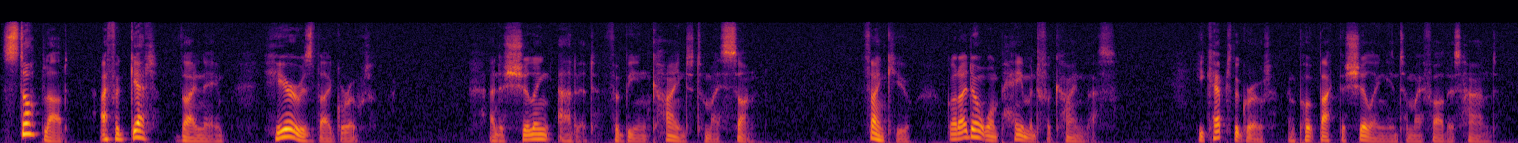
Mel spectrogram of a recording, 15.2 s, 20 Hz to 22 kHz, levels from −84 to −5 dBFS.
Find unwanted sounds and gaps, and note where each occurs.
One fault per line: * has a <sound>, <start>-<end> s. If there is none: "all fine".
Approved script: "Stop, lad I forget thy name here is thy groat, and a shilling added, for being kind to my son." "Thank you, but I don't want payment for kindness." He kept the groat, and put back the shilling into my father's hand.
all fine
